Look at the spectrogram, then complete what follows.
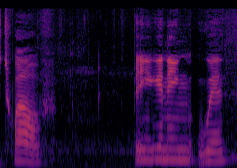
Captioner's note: speaking French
